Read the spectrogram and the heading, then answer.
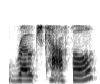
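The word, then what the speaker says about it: Roch Castle: The three are Penrhyw Hotel, Roach Castle, and Tour of Velen Hotel. Did I get those right? – That's perfect pronunciation.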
